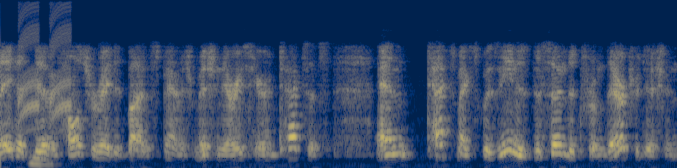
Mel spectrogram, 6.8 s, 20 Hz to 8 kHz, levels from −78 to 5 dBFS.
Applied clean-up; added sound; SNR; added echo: none; Alarm; 11 dB; reverberation time 0.2 s.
